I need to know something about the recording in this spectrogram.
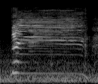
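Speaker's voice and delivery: very high sung ding; a bell going off; cartoon ding. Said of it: "it's like".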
